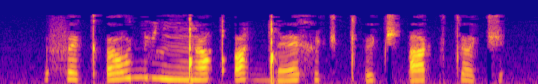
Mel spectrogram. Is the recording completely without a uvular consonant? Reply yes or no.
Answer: no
